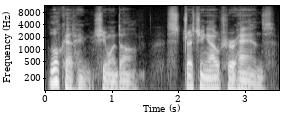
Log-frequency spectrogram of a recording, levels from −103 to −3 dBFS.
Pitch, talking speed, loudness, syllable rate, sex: 90 Hz, 170 wpm, -18 LUFS, 3.7 syllables/s, male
